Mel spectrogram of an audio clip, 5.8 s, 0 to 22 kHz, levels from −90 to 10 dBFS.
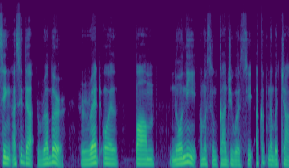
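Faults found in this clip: Scattered short gaps, 4.22–5.05 s, right after "ꯄꯥꯝ ꯅꯣꯅꯤ". Speech stays intelligible but has about seven brief ticks and smears, none longer than roughly 10 ms, about 70 ms concealed in total (around 7% of the span). Jitter buffer / packet loss concealment in the receive path: lost or late packets patched by extending the preceding sound. Some 9 ms was dropped outright rather than filled.

Short concealed packet loss, 5.59–5.61 s. A single brief smear or wobble near the end of the clip. Decoder PLC: 10 ms of audio arrived too late or not at all. The receiver synthesised 10 ms as a continuation of the last signal and cross-faded back into the real stream. Any short consonant in that slot may be softened or lost.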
